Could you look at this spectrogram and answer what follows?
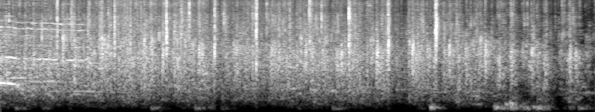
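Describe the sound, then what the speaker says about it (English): An audience at a Women's Entrepreneurship Day event applauding, a dense, steady wash of clapping that stays loud for the whole stretch and eases slightly near the end. "Let's give an enormous applause to like some of the most incredible people living today"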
